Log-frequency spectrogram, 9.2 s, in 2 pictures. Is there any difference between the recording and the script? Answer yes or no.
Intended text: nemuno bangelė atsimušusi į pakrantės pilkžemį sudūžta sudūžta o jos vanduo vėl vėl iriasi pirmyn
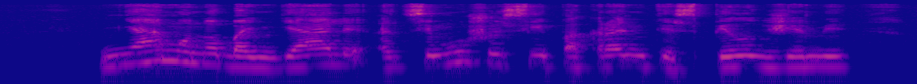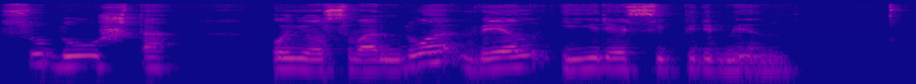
yes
